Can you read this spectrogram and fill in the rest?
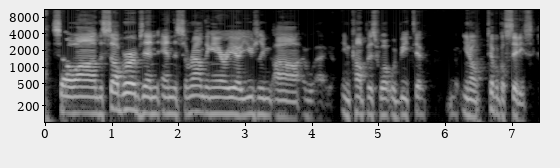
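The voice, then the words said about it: Regional accent. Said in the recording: “we can kind of pick it up a little bit from your accent”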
